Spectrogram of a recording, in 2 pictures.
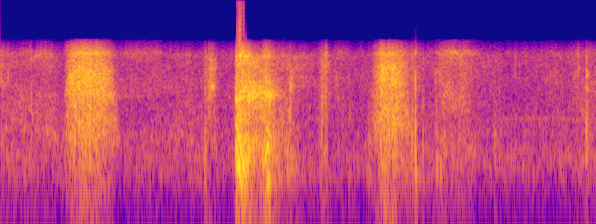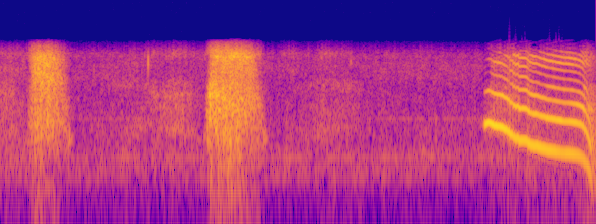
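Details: A puppy named Zues, indoors and upset by its owners, gives a string of short, breathy snorting bursts about a second apart. It ends with a loud, drawn-out whine that slides downward in pitch.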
